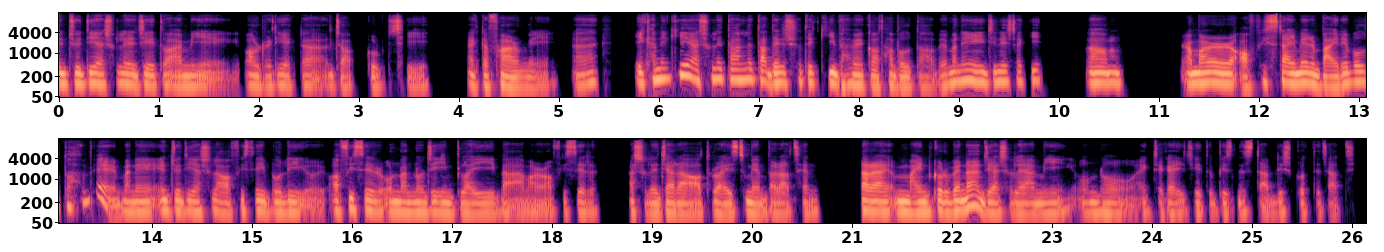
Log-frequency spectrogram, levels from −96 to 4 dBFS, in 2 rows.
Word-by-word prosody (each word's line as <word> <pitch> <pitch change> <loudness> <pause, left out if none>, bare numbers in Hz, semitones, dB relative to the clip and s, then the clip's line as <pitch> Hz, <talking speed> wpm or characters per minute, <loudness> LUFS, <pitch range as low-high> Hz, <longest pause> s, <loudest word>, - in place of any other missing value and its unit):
যদি 125 0 +3
আসলে 125 +2 0
যেহেতু 115 -1 -1
আমি 105 +1 +1 0.5
অলরেডি 105 +1 -2
একটা 110 +1 -8 0.3
জব - - -5 0.2
করছি, - - -3 0.6
একটা 105 +1 -2
ফার্ম 100 -4 +3
এ, - - -7 0.4
আ - - -2 0.6
এখানে 165 +7 +3
কি, - - 0 0.2
আসলে 175 +3 +1
তাহলে 165 +1 +2
তাদের 130 -1 +4
সাথে 135 -1 -2
কিভাবে 115 -2 +3
কথা 105 +1 -2
বলতে 95 +1 -2
হবে? 105 +2 -8
মানে 140 +2 +2
এই - - +3
জিনিসটা 140 +1 0
কি, 150 - -2 0.6
আম 130 0 +5 0.8
আমার 130 +2 +7 0.4
অফিস 110 +5 -1
টাইম 130 -3 +6
এর 130 - +5
বাইরে 100 +4 +2
বলতে 140 +1 0
হবে? 215 +2 -3 0.2
মানে 110 0 +1 0.3
যদি 115 -1 +1
আসলে 105 +3 -3
অফিসেই 110 +2 -2
বলি, 105 +1 +1
অ - - -7 0.3
অফিসের 115 0 +3
অন্যান্য 105 -1 +2
যে 105 - 0
এমপ্লয়ি 95 -1 -2 0.2
বা - - -1
আমার - - -4
অফিসের 105 -1 -3 0.4
আসলে 100 -2 +1
যারা 95 -2 +1
অথরাইজড 95 +1 +2
মেম্বার 100 +1 -2
আছেন, 100 -2 -5 0.5
তারা 115 -2 +6 0.3
মাইন্ড 105 +1 +3
করবে 115 0 +4
না? 150 - +5
যে - - +1
আসলে 100 -2 -2
আমি 95 +1 -1 0.3
অন্য 100 0 -2 0.4
এক - - -10
জায়গায় 95 +2 -5
যেহেতু 95 -2 -8
বিজনেস 100 +1 -5
এস্টাবলিশ 100 +1 -4
করতে 95 0 -10
চাচ্ছি? - - -11
105 Hz, 155 wpm, -23 LUFS, 100-125 Hz, 0.8 s, আমার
